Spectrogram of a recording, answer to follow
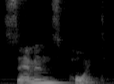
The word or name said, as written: Sammons Point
